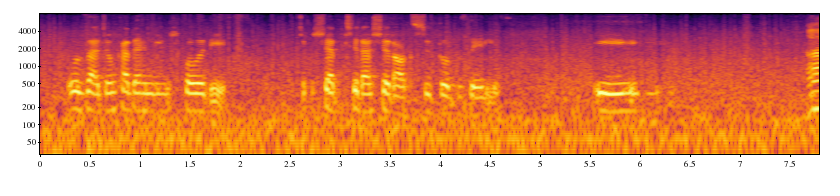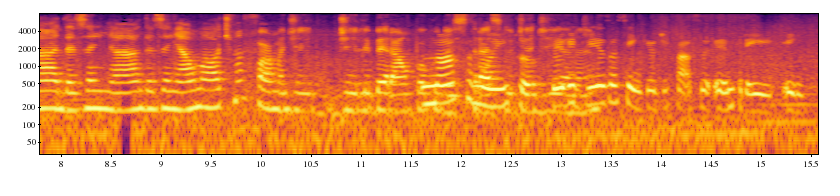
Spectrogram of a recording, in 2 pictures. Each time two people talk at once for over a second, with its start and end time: 11.6-13.4

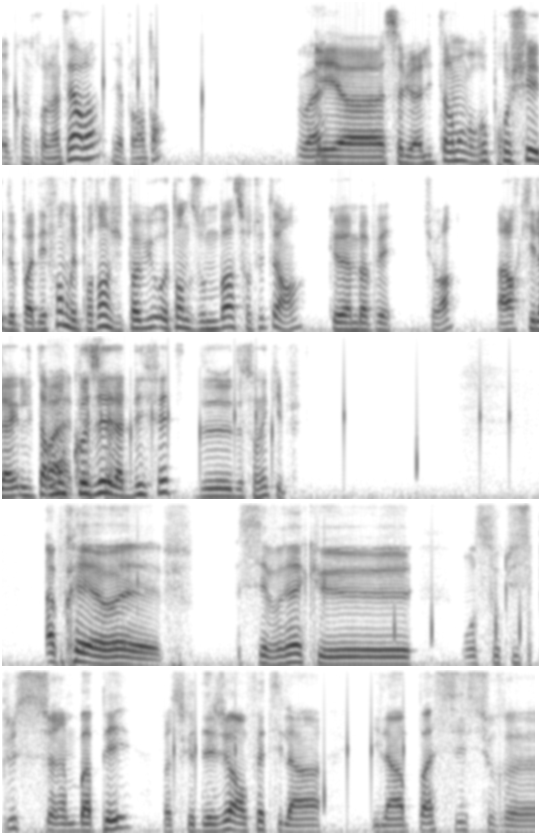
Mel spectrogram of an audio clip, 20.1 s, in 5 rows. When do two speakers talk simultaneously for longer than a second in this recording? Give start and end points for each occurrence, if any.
none

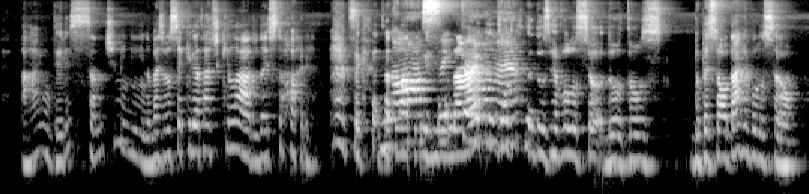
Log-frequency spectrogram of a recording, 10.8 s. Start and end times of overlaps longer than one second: 5.0-6.9

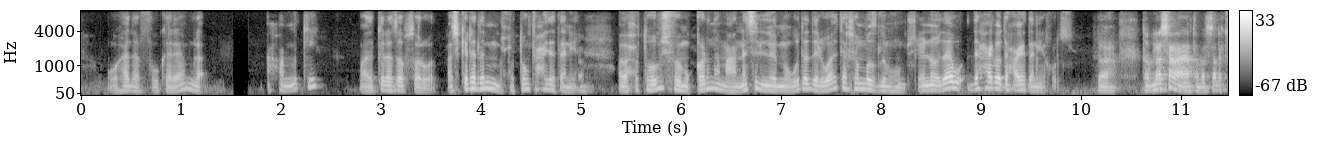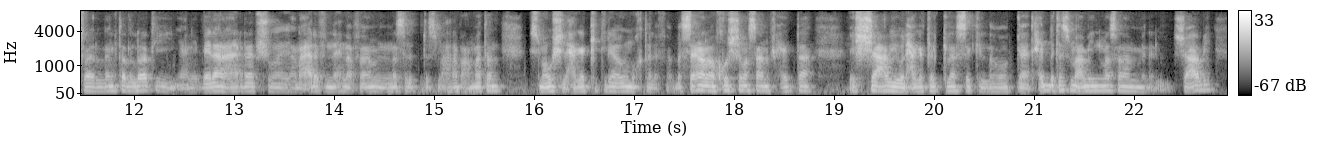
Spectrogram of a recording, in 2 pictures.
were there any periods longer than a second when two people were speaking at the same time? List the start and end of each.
none

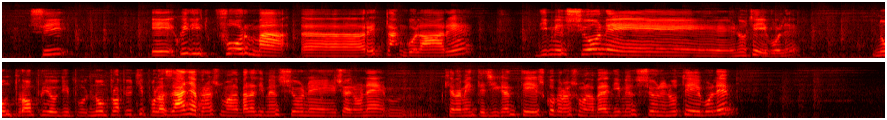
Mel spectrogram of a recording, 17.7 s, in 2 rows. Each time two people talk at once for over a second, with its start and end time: none

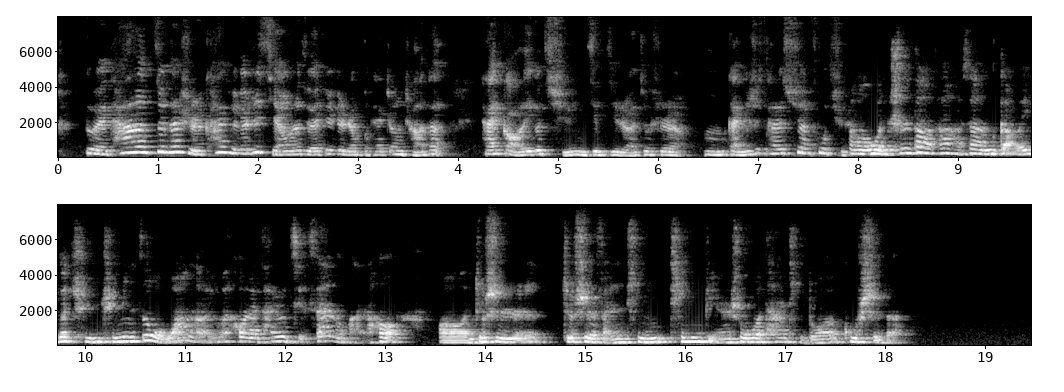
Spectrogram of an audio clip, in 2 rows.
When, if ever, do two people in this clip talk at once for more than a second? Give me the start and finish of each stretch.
none

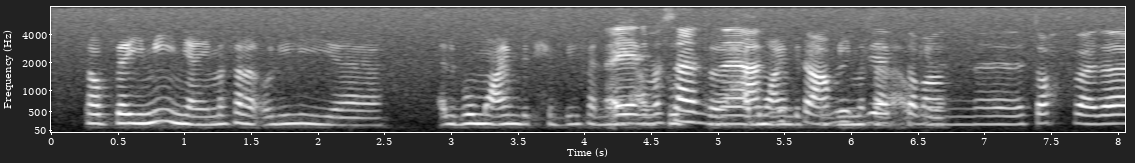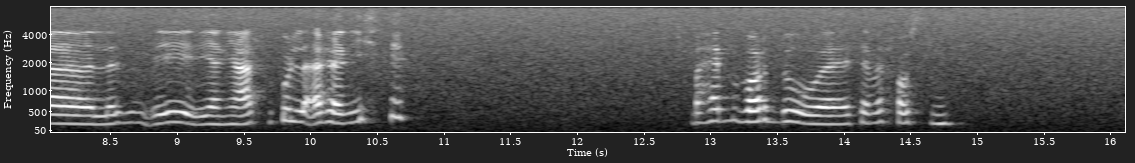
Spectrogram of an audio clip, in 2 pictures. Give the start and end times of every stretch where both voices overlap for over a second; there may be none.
4.1-6.7

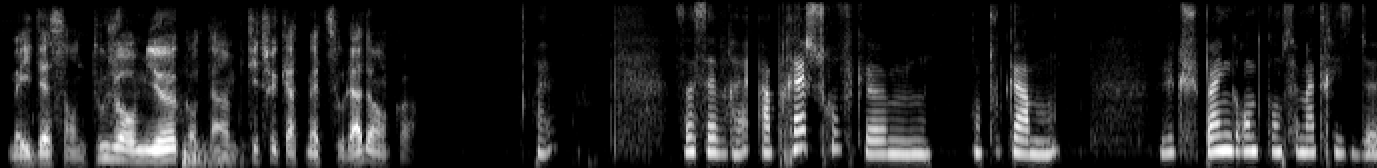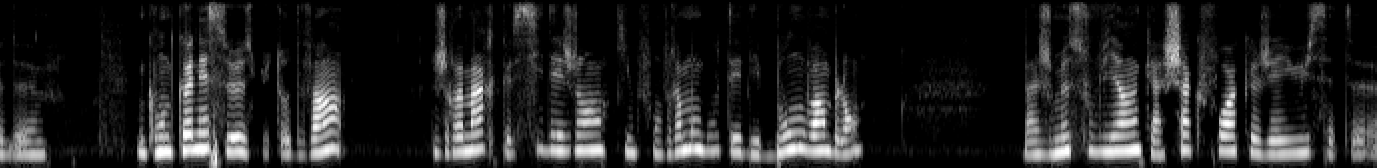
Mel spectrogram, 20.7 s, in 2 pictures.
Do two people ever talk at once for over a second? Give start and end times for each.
none

